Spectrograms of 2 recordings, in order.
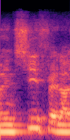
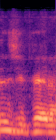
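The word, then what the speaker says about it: Ensifera: encifer sí correcto sí y pronunciaron en cera o en sifera no no en cera dijimos en sifera entonces debe ser debe ser en sifera es palabra grave la penúltima sílaba fe termina en bocal abierta entonces la sílaba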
